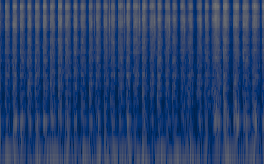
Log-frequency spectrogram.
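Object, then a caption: Colored pencil on a paper sheet. A colored pencil rubs back and forth across a thin white paper coloring sheet lying flat on a desk, shading in quick repeated strokes. Each stroke gives a soft, dry scratchy rasp with a bright papery edge over a low, muffled rumble, blending into a steady rhythmic scratching.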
